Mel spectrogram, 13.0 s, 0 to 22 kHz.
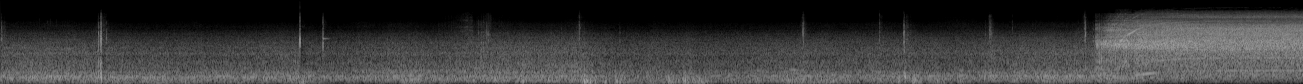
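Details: Leapmotor C11 electric car's vehicle-to-load outlet (about 4 kW) powering an angle grinder, checked at the owner's request. Quiet clinks, then a high whine spins up and holds steady; the outlet works normally under load.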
